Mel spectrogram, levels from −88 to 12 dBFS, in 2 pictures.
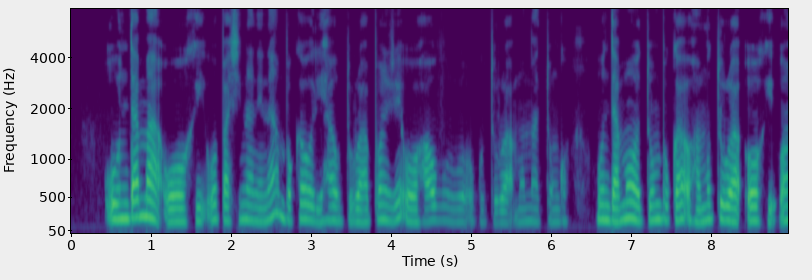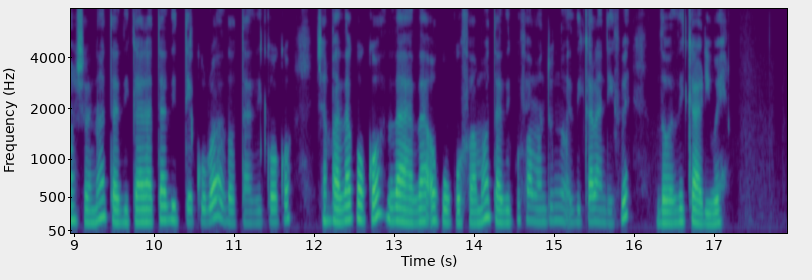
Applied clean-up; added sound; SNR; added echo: none; none; none; none.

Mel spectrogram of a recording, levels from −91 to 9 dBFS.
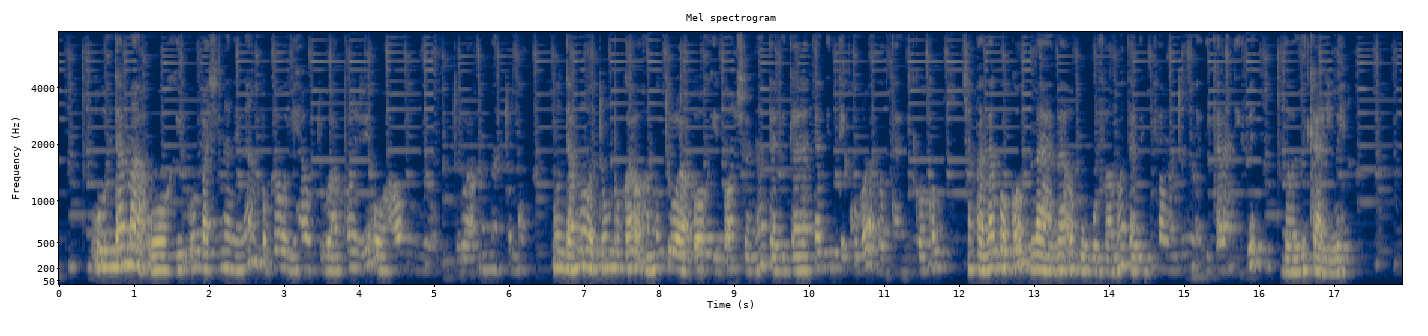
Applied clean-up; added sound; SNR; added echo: classical method WPE with log-MMSE.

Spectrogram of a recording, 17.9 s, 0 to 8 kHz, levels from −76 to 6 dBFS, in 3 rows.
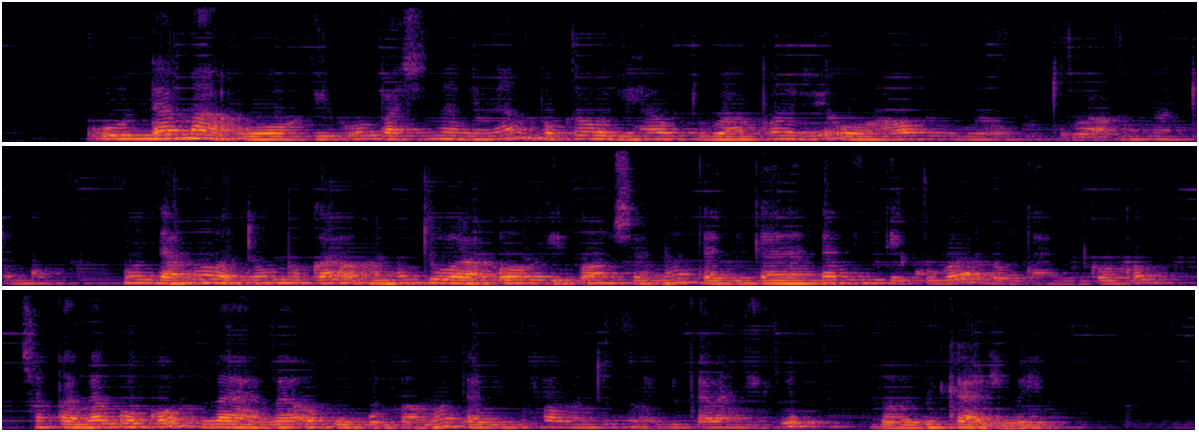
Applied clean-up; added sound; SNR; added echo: neural separator model SepFormer DNS4.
